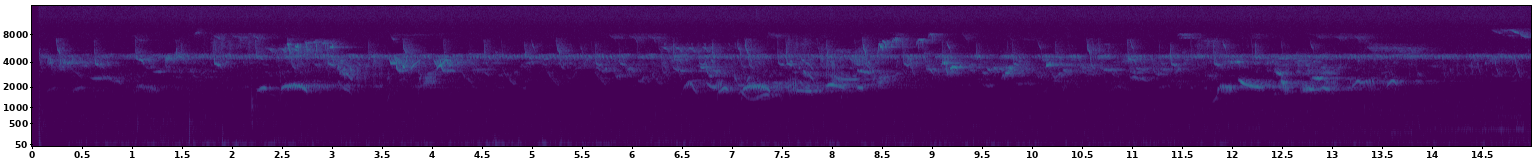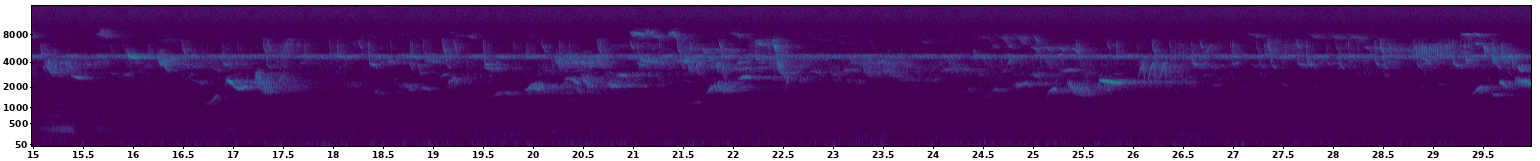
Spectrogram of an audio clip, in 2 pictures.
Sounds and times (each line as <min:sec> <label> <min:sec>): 0:00.1 birds 0:29.9
0:00.2 crickets 0:29.9
0:12.5 bee 0:17.5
